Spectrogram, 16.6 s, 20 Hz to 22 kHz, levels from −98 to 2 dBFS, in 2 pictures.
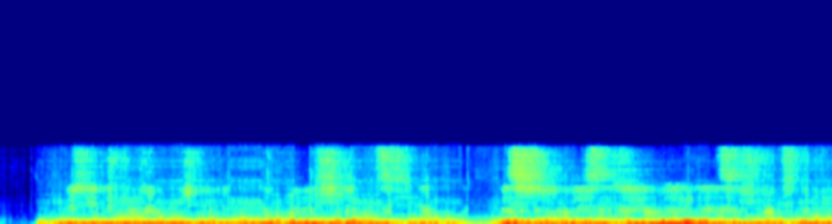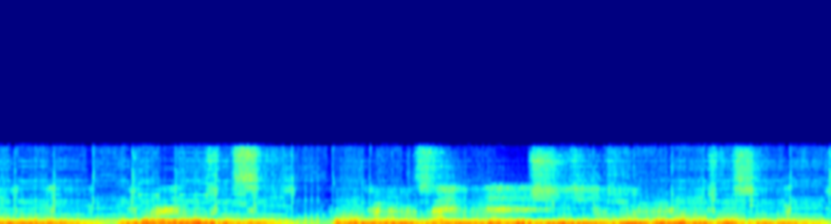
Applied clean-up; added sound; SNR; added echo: neural separator model SepFormer DNS4.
